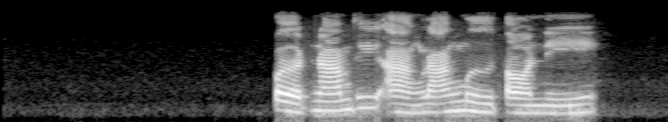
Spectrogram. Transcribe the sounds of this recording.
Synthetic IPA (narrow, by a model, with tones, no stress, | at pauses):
pɤː˨˩t̪̚naː˦˥mt̪ʰiː˥˩ʔaː˨˩ŋɾaː˦˥ŋmɯː˧t̪ɔː˧nːiː˦˥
